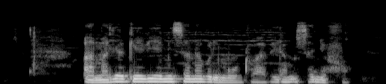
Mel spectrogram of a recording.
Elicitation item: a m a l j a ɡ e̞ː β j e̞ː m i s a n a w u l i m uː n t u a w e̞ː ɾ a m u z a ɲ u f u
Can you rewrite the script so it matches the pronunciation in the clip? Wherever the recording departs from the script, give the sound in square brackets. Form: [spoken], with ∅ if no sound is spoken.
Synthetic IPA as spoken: a m a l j a ɡ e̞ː β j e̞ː m i s a n a [β] u l i m uː n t u a [β] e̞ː ɾ a m u [s] a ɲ u f u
